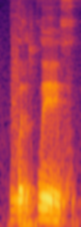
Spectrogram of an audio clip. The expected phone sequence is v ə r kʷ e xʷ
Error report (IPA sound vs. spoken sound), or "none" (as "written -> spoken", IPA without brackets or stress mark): none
